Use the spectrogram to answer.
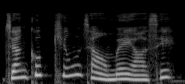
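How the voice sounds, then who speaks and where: A woman's voice: high voice, sing-song, moderate pace, warm tone, dry recording, studio quality. A woman voicing a jealous young first wife in a fan dub drama, speaking in an accusing, insistent way.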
